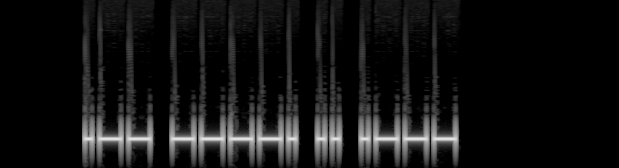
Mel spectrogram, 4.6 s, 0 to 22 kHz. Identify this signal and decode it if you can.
Morse code, heard as a keyed tone, about 22 wpm, 700 Hz. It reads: W9IJ
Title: USA Call Signs - 2x Character Spacing - 22wpm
